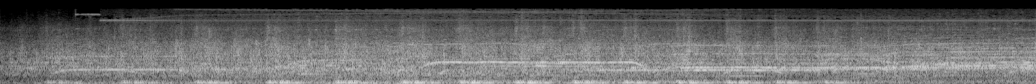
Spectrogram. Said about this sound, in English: Opening night crowd here at Huntington Park on their feet trying to cheer the Clippers on to a victory.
